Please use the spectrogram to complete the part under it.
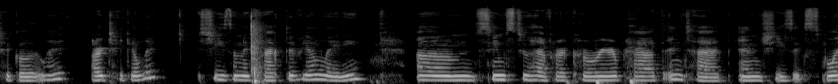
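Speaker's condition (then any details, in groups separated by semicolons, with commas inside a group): No condition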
